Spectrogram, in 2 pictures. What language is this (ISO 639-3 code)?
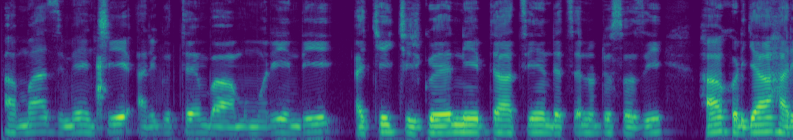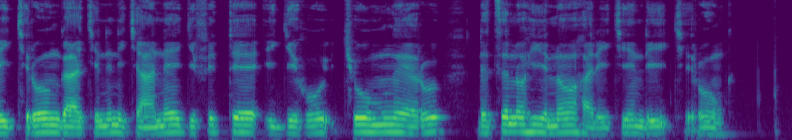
kin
